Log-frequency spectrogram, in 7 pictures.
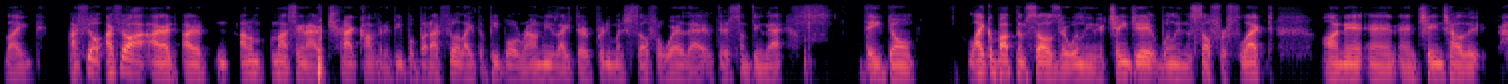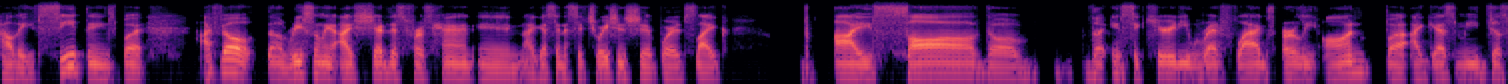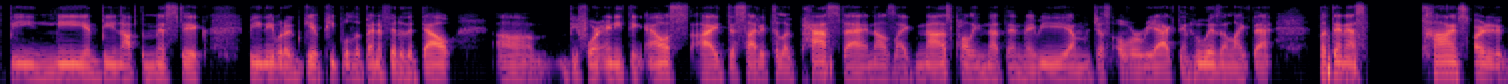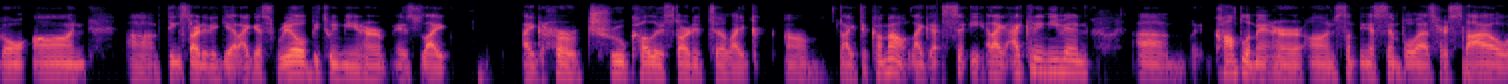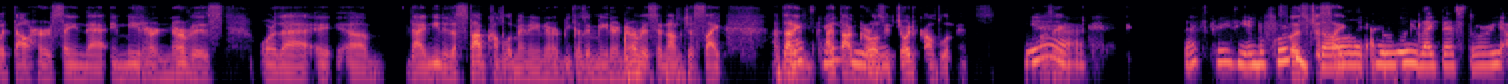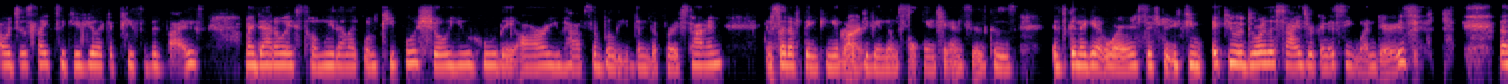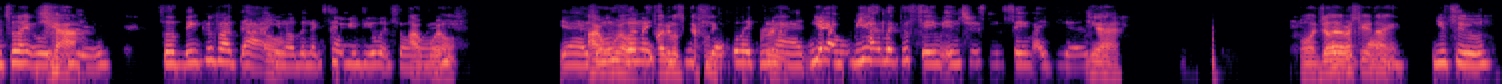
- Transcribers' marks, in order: tapping; sniff; other background noise; chuckle; laughing while speaking: "Yeah"
- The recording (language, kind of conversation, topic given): English, unstructured, When did saying no set a healthy boundary that brought you closer to someone?
- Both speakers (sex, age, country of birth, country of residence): female, 18-19, United States, United States; male, 35-39, United States, United States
